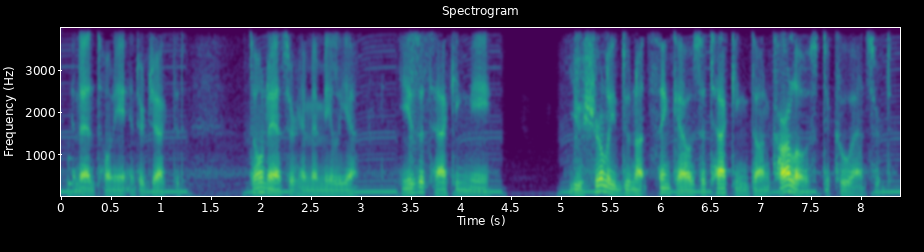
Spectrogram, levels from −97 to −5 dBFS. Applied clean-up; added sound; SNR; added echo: none; Snare drum + Telephone; 19 dB; none.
